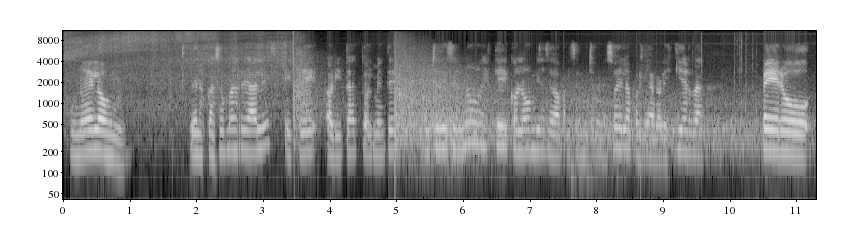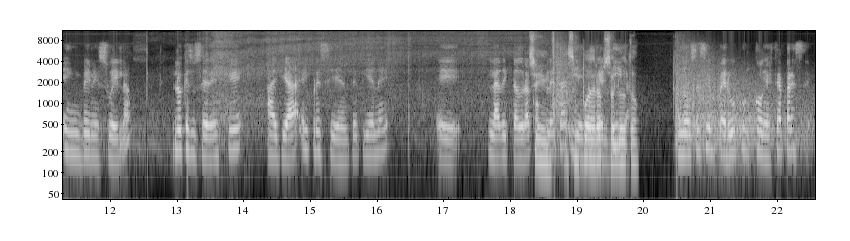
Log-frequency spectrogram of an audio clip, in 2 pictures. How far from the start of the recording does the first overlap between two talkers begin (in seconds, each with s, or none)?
18.3 s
